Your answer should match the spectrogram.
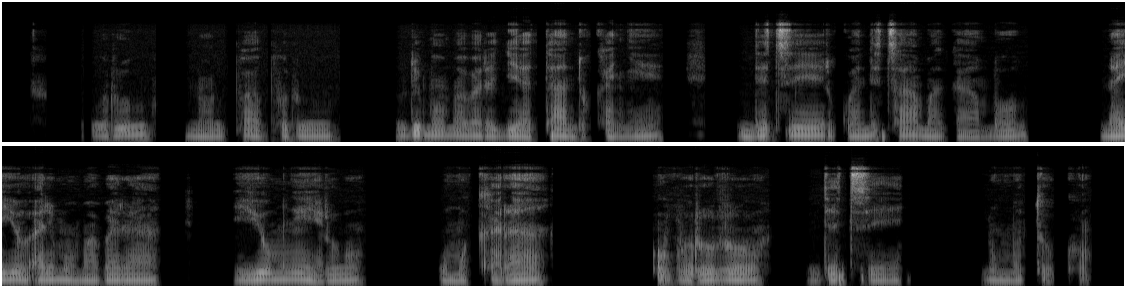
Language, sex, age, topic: Kinyarwanda, male, 25-35, finance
